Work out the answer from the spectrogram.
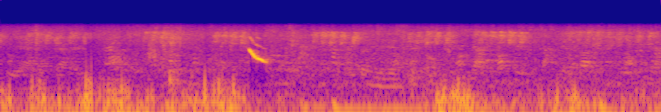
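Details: A common hill myna, prompted by its owner, mimics human greetings ("sawasdee") in man's, woman's and boy's voices as low, speech-like phrases, broken once by a sharp falling whistle. People talk nearby.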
